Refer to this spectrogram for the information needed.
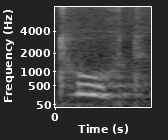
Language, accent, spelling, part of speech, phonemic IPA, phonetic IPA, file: Armenian, Eastern Armenian, թուղթ, noun, /tʰuχtʰ/, [tʰuχtʰ], Hy-թուղթ.ogg
- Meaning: 1. paper 2. letter, epistle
